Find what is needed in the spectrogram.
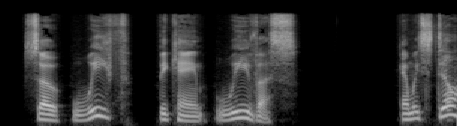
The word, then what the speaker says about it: wif: In Old English, the word was spelled W-I-F or win-I-F, and it was pronounced weef with an F sound at the end.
